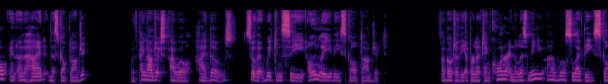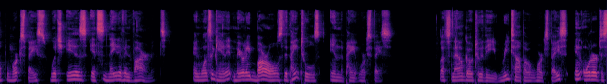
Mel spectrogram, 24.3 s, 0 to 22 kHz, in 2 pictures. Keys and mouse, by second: 1.3 click, 2.6 click, 11.8 click, 13.7 click, 22.2 click, 23.3 click.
